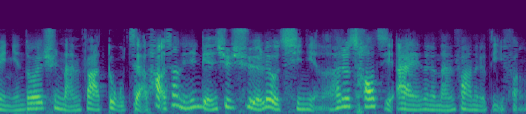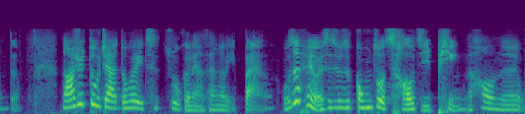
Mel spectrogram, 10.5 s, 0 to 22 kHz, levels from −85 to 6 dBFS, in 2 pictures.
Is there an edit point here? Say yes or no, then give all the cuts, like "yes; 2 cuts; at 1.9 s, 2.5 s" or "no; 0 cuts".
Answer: yes; 1 cut; at 8.0 s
